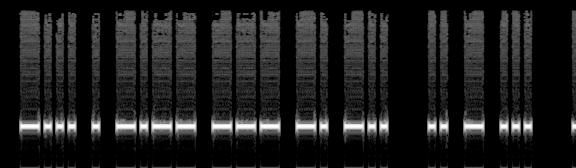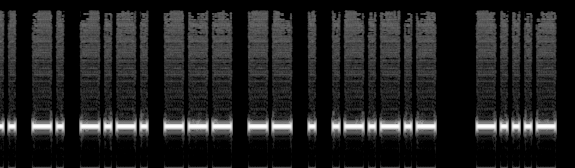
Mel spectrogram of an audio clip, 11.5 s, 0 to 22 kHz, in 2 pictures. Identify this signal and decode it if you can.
Morse code, heard as a keyed tone, about 20 wpm, 1000 Hz. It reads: BEYOND ITS INCOME. <BT>
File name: qotdfiles / 20wpm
